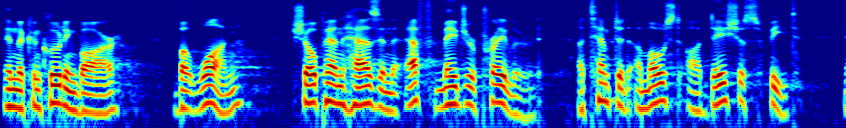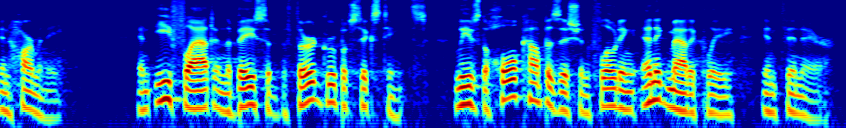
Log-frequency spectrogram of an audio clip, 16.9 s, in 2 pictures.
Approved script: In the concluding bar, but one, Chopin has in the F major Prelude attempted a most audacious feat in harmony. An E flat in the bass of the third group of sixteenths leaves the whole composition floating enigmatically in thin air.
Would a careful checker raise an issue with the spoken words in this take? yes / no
no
